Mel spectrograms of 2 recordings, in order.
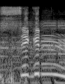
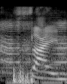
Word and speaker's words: sign: Rule: G is silent before N. Like हम इसे एलिगन नहीं, एलन पढ़ेंगे। हम इसे सिग्न नहीं, साइन पढ़ेंगे।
